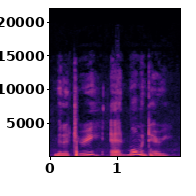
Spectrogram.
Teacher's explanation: In some cases in RP, the sound schwa is even elided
